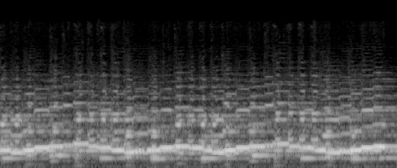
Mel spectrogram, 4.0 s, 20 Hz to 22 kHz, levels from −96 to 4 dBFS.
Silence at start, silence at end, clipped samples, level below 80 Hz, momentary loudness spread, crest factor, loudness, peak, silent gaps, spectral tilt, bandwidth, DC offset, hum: 0 s; 0 s; under 0.1%; -60 dBFS; 5 LU; 12 dB; -19 LUFS; -6 dBFS; none; -7 dB/octave; 4.3 kHz; under 0.1%; none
